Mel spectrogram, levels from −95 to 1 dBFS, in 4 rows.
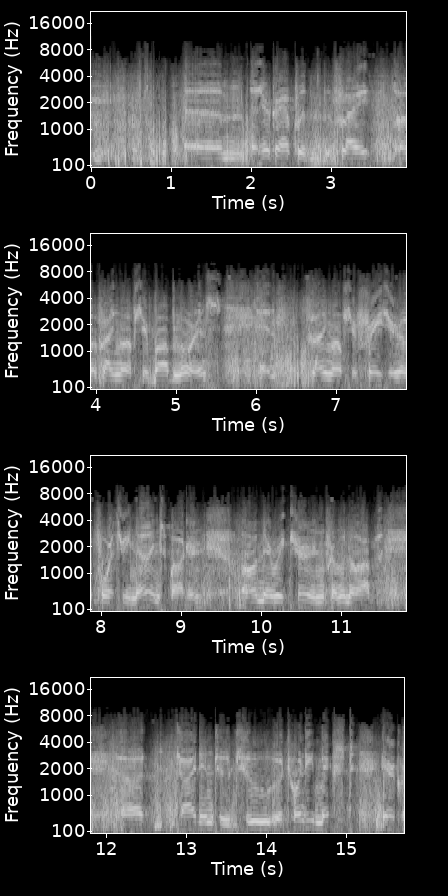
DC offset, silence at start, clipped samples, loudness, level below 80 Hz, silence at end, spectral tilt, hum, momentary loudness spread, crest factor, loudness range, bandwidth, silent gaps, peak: under 0.1%; 0 s; under 0.1%; -21 LUFS; -54 dBFS; 0 s; -4.5 dB/octave; none; 3 LU; 14 dB; 1 LU; 9.6 kHz; none; -8 dBFS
